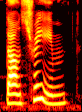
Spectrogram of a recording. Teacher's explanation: The primary stress is placed on the second word and the secondary stress on the first word.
